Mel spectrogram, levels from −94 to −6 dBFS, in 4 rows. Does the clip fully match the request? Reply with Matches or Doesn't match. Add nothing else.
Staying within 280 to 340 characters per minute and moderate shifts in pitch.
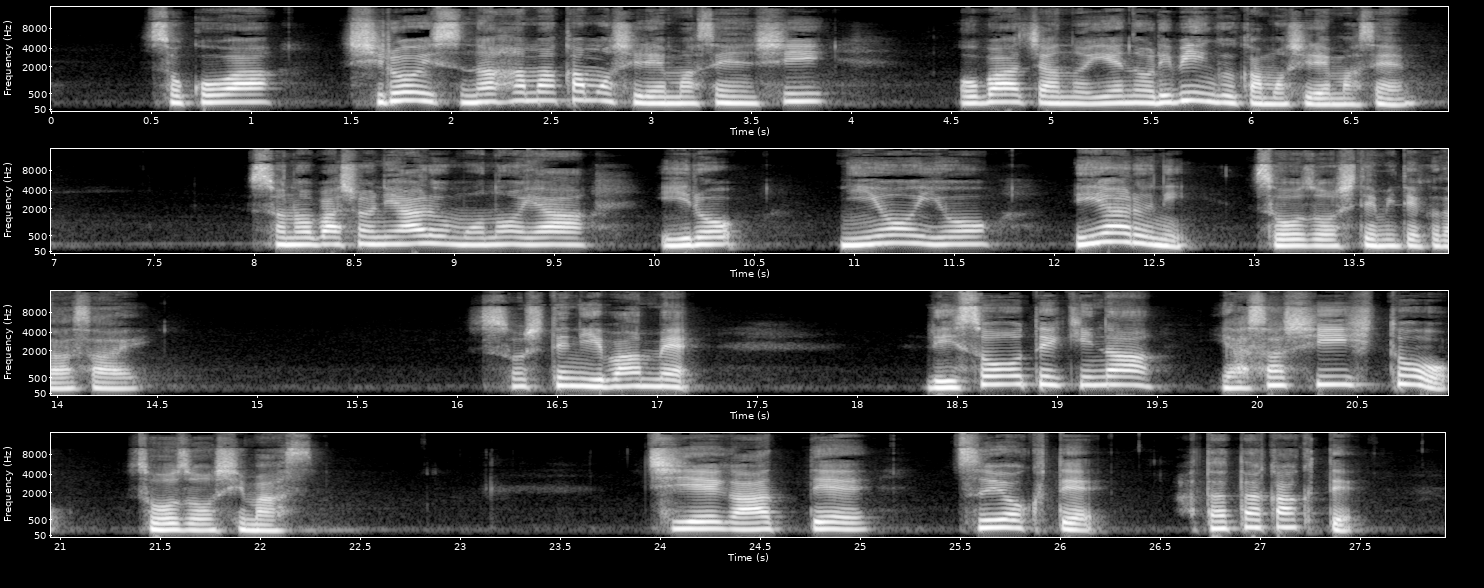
Doesn't match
